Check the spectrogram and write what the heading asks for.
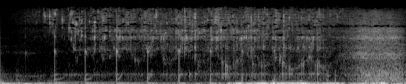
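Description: Wine from a screw-cap bottle, a Breganze Vespaiolo DOC 2019 from Veneto, pours into a glass in a series of quick glugs and splashes, then turns into a steadier, fuller stream that ends in a soft trickle.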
